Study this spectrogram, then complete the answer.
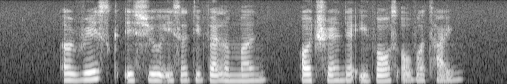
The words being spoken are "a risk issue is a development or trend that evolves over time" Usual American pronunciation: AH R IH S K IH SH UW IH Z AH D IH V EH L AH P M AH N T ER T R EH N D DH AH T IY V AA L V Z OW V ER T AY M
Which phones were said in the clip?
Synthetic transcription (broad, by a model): AH R IH S K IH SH UW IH S AH D IH V EH L AH P M AH N T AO T R EH N D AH T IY V AA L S OW V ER T AY M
